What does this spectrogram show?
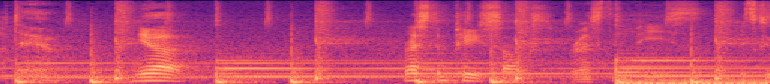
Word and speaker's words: Sunkus: Rest in peace, Sunks. Rest in peace. It's pronounced Sunks. Sunks. I don't know. Sunks. I always said Sunkus.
